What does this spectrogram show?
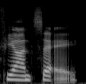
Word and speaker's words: fiancé: French language, fiance and fiancé. And if you're wondering whether or not these two words have different pronunciations, the answer is no.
